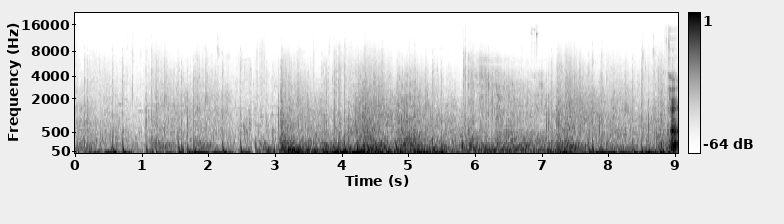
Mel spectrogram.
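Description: Musket volleys and artillery fire rumble through a Civil War battle in the Ultimate General: Civil War video game at Fredericksburg, a dense, continuous roar of gunfire and booms at low level.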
